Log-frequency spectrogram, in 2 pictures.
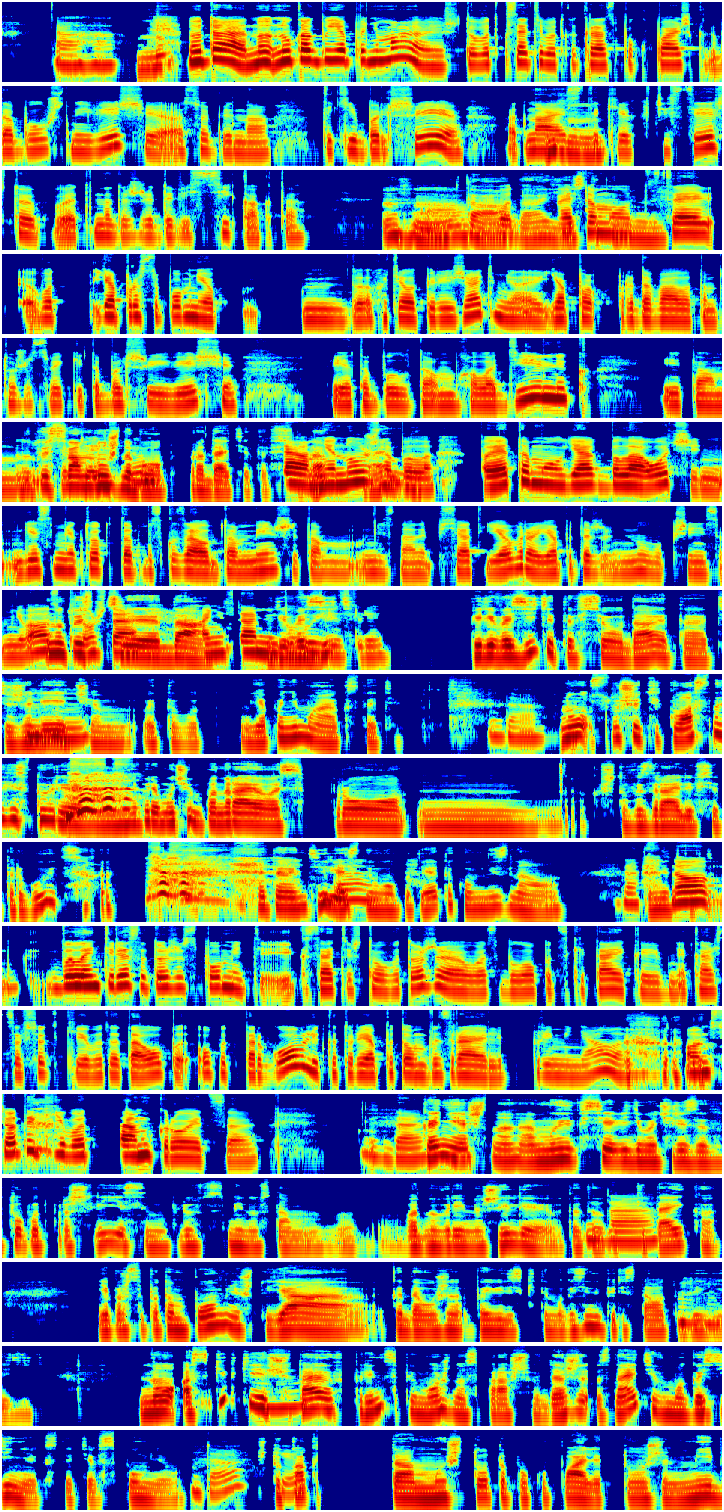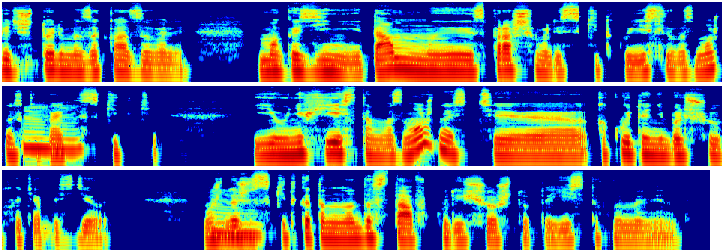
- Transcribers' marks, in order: other background noise; tapping; laugh; lip smack; chuckle; laugh; other noise; laugh
- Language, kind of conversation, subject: Russian, unstructured, Вы когда-нибудь пытались договориться о скидке и как это прошло?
